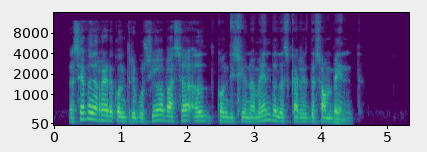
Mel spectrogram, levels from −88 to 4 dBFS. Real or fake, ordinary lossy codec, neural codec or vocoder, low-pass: real; Opus, 32 kbps; none; 14.4 kHz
